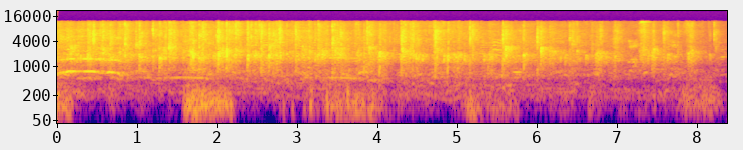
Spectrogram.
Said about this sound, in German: Und würdet ihr mal ganz kurz an diesem Vorhang vorbeigehen und einmal kurz euch hier auf die Bühne stellen? Könnt ihr das mal einmal ganz kurz für mich tun? Es wird nichts passieren. Aber gebt den Leuten mal einen richtig fetten Applaus.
